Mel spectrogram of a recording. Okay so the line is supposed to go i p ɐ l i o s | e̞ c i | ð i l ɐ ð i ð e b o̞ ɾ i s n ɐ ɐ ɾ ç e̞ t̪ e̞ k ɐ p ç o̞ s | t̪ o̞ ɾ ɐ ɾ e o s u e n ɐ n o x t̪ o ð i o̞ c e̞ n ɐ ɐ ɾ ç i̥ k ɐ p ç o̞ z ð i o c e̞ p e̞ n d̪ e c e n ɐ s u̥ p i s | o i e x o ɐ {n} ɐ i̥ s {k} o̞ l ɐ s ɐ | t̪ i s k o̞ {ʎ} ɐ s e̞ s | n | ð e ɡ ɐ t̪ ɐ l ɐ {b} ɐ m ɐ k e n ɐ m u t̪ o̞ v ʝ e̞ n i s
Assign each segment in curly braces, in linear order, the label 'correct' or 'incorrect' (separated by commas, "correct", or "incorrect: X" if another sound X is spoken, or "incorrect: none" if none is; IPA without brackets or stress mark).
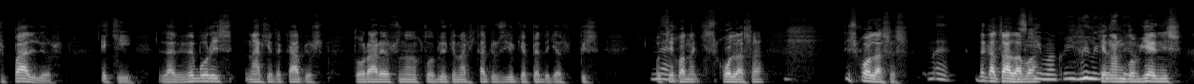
correct, correct, incorrect: l, incorrect: v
